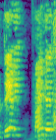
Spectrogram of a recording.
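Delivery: high, loud cue to the dog. Real, not acted. Trainer cueing the dog to find treats, high and loud. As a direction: call it out to pull her attention.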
